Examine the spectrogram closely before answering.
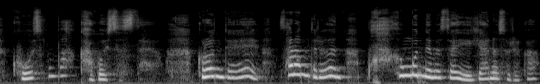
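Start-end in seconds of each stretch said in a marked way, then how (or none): none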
